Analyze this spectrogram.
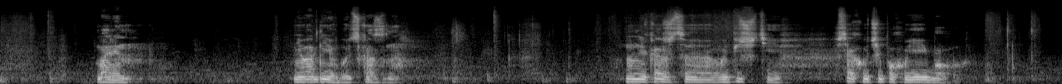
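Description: A middle-aged man speaks calmly and hesitantly nearby.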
